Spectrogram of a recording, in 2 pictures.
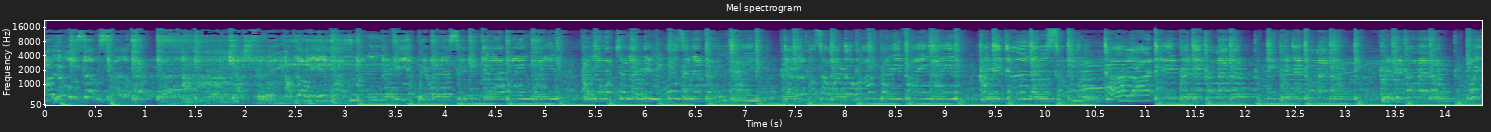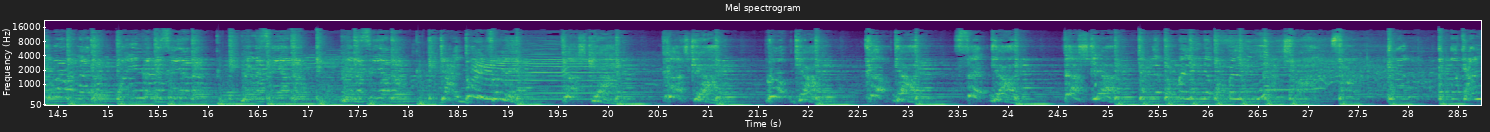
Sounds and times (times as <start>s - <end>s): Music: 0.0s - 28.7s.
